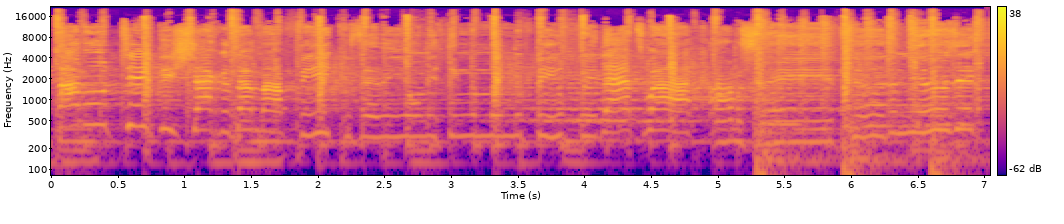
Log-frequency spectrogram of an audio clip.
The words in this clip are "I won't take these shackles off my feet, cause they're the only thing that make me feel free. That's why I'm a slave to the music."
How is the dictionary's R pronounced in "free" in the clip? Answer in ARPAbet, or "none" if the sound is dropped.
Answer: none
